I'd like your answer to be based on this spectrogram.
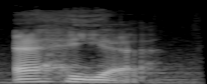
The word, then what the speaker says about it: Ehyeh: The Hebrew word translated as I am in your Bible is pronounced "Ehyeh," and it means I am or I will be.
